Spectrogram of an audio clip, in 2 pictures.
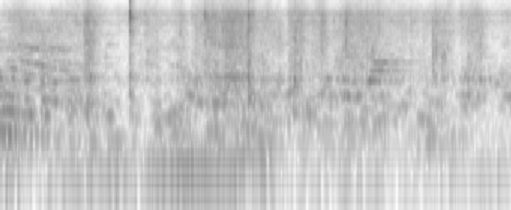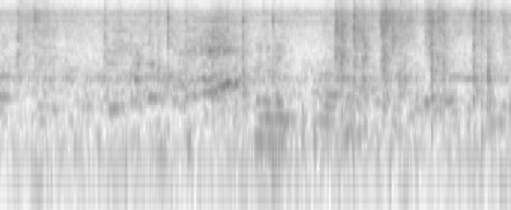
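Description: Several women talk and laugh together close by.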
